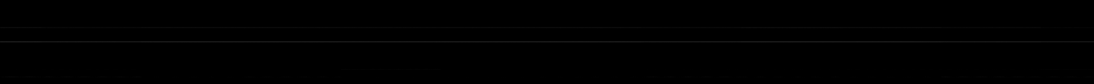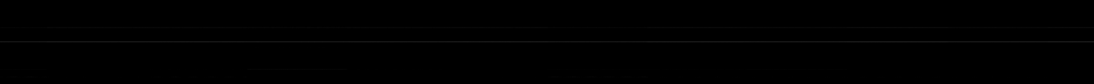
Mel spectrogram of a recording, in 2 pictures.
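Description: Near silence with a faint, steady electronic hum of several fixed tones.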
